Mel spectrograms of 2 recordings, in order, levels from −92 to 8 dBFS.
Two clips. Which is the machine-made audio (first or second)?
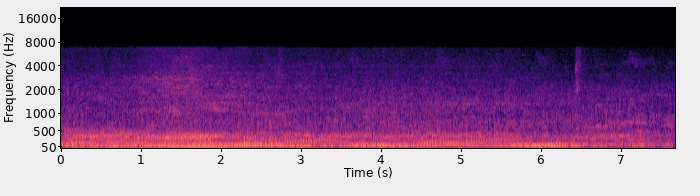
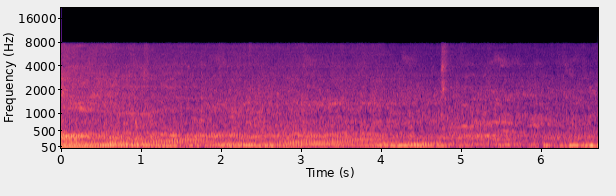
second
